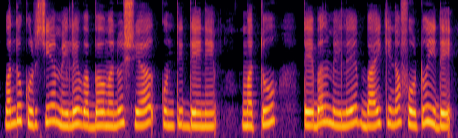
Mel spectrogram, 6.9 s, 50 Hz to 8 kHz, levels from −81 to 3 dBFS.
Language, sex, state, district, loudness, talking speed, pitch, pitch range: Kannada, female, Karnataka, Bidar, -15 LUFS, 115 wpm, 260 Hz, 245-280 Hz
